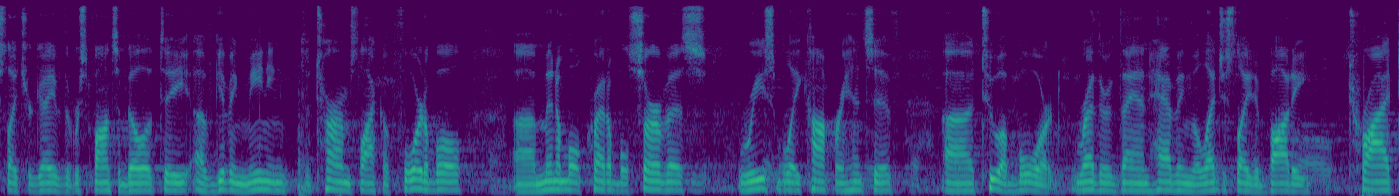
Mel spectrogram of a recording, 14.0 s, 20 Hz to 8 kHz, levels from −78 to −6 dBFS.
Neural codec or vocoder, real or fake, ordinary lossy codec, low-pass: none; real; MP3, 48 kbps; 7.2 kHz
